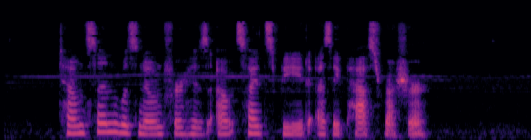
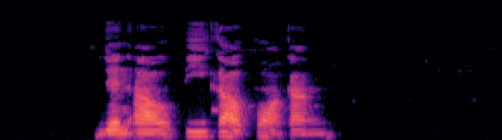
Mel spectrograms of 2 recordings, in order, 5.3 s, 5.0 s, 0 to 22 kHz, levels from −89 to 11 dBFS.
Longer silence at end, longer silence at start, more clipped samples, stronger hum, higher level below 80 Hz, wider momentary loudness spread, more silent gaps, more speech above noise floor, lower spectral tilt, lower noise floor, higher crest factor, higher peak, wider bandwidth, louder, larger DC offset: second, 1.05 s vs 1.7 s; second, 0.6 s vs 0.95 s; neither; neither; second, -78 dBFS vs -64 dBFS; second, 5 LU vs 10 LU; neither; second, 38 dB vs 64 dB; second, -3 dB/octave vs -6 dB/octave; second, -74 dBFS vs -86 dBFS; about the same, 22 dB vs 22 dB; second, -16 dBFS vs -4 dBFS; about the same, 12 kHz vs 11.5 kHz; second, -37 LUFS vs -22 LUFS; neither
